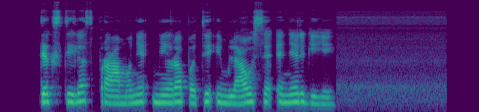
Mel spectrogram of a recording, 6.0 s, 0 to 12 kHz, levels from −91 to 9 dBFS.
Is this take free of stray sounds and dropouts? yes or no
yes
